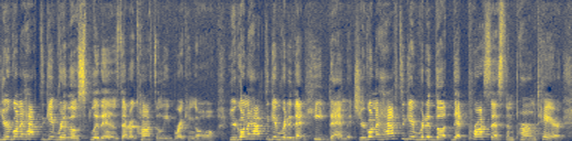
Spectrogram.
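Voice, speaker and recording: There is noticeable background noise in the clip. Over it, a woman talks at a fairly high pitch with ordinary pitch variation. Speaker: natural hair vlogger. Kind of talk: tutorial. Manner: fast; animated.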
